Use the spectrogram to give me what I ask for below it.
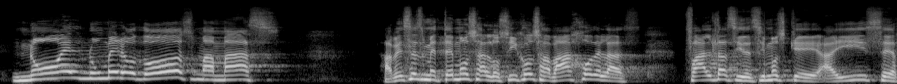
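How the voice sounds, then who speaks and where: A Mexican woman preaches at an unhurried pace, earnest yet lightly humorous, often checking in with her listeners. Her voice carries a long reverb from the hall. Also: mid-range voice. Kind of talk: sermon.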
